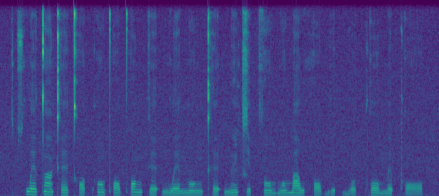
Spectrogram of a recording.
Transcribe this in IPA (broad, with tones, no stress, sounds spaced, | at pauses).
t͡sʰ w e˦ t̪ ã˥˧ kʰ e˧ kʰ ɔ˨ t̚ k ɔ̃˦ pʰ ɔ˧ pʰ ɔ˥˧ ŋ k e˨ ʔ n̪ w e˧ n̪ ɔ̃˧ ŋ kʰ e˨ ʔ n̪ ĩ˥˧ t͡ɕ e˨ k̚ s ɔ̃˥˧ b ɔ̃˦ m a˦ w h ɔ˧ b i˨ t̚ b o˨ t̚ k o˥˧ m e˦ p̚ k ɔ˨˩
